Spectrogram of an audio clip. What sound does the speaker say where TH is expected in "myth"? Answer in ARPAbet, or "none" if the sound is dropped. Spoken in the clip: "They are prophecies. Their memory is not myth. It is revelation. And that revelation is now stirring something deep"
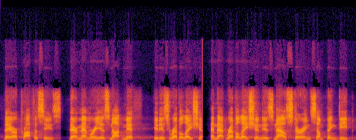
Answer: TH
